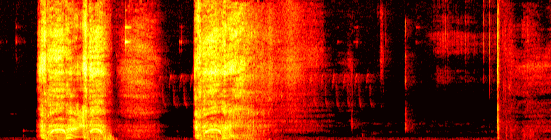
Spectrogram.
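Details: Person coughing and vomiting repeatedly, having thrown up three times so far: two loud, voiced, harsh coughs with a strained, retching quality, then quiet.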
